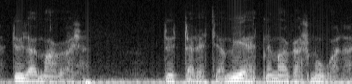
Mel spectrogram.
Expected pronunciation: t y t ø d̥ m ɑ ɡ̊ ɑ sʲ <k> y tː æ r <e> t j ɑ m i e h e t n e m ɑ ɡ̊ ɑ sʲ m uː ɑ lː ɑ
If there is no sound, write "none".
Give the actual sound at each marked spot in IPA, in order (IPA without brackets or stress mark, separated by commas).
t, e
